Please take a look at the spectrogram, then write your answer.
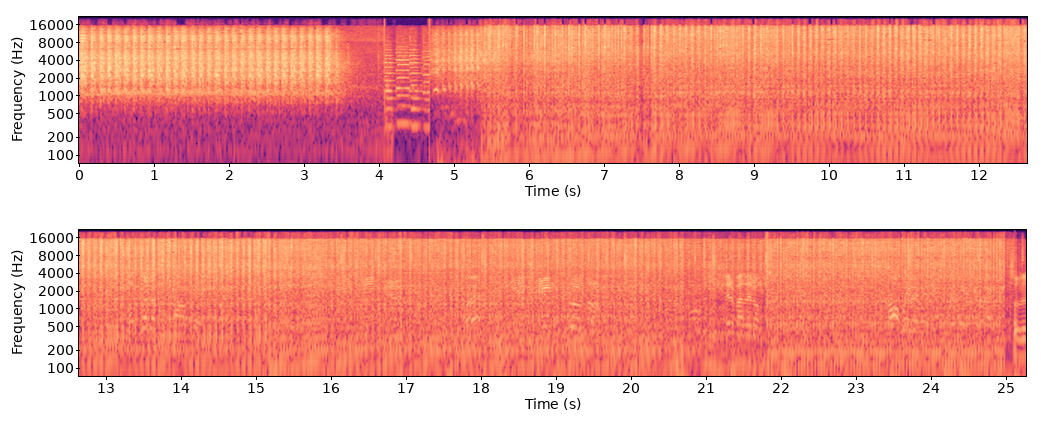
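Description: A Formula SAE race car with a new exhaust cranks briefly, catches, and settles into a loud, steady idle with a rough throbbing drone, voices faintly audible nearby.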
